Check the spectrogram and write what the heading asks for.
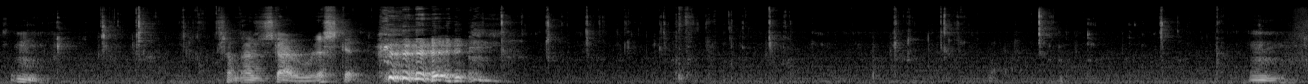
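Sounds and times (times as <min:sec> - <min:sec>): person chewing with mouth clicks: 0:00.0 - 0:02.4, 0:04.9 - 0:12.8.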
